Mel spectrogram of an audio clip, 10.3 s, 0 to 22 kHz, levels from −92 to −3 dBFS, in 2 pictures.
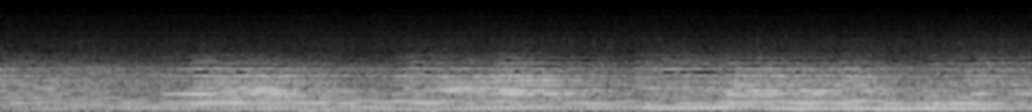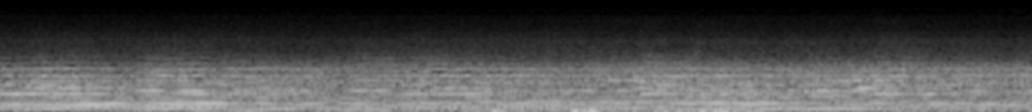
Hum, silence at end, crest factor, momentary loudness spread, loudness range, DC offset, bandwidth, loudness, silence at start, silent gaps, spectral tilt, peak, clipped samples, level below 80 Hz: none; 0 s; 14 dB; 7 LU; 4 LU; under 0.1%; 8.8 kHz; -27 LUFS; 0 s; none; -9 dB/octave; -12 dBFS; under 0.1%; -42 dBFS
